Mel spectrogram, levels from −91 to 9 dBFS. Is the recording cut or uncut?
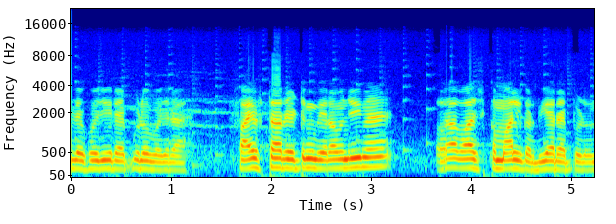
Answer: cut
